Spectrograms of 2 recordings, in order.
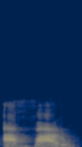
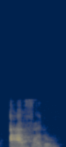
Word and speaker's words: avaro: filantropo e não filantropo é o correto é falar avaro e não avaro o correto é falar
